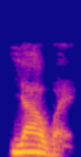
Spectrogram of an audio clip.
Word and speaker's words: Yahweh: So the third word there is a four-letter word in Hebrew that we think was pronounced Yahweh.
